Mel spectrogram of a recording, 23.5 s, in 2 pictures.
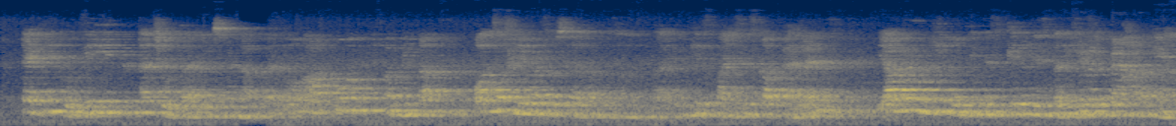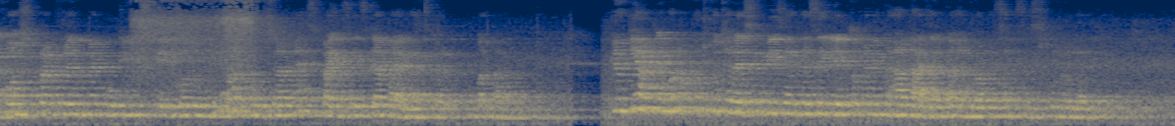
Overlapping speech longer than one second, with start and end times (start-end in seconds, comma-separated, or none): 10.5-11.9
